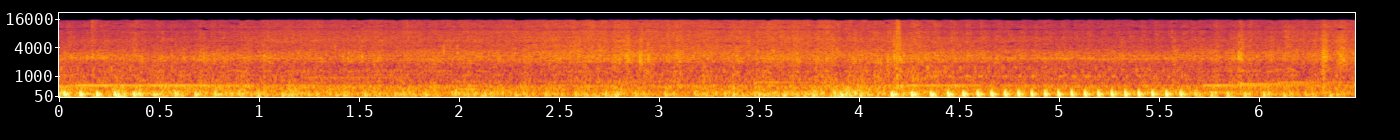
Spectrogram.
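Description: A small engine running close by, with a rapid, even throb that swells and eases.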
